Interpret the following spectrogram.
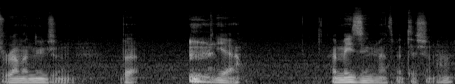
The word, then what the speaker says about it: Ramanujan: ramama how do you say his name Raman ramanujan right ramanujan he's my favorite uh Indian of all time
